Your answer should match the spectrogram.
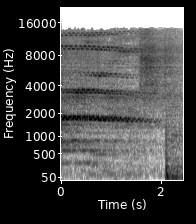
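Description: Eerie intro sound effect: a sustained high ringing tone, with fainter higher tones above it, slowly fading away.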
